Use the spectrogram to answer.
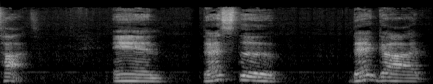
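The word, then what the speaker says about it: Thoth: God taught or looks like thought but it's pronounced taught and that's the that God is the moon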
